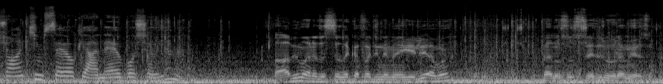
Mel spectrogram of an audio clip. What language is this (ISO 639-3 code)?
tur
